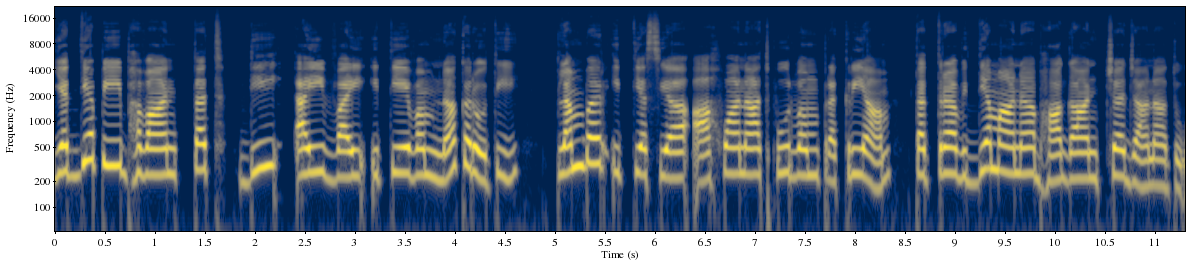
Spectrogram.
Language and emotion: Sanskrit, neutral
